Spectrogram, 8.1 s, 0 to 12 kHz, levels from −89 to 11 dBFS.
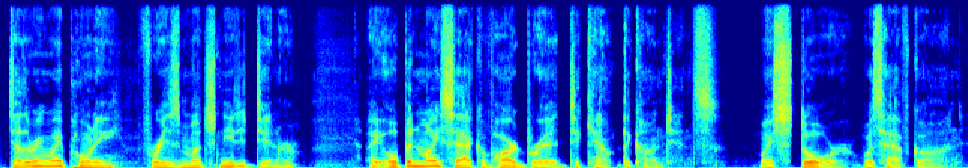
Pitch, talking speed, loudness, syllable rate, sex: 115 Hz, 180 wpm, -20 LUFS, 4.9 syllables/s, male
